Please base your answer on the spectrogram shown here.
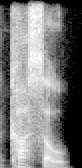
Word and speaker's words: castle: We saw the castle. T is silent here, guys. It's not castle.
